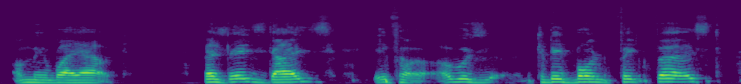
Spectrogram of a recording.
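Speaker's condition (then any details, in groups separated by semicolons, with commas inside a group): Cerebral palsy; talks slowly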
